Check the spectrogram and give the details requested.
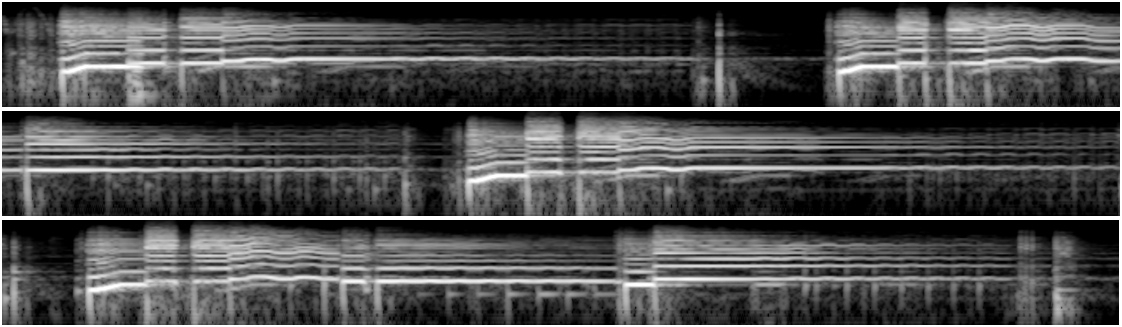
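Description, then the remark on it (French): Electric guitar plays a song's lead part with a clean tone, slightly dirtied and crunchy for texture and sustain: a repeating phrase of ringing chords and single notes, in four sustained bursts of about five seconds each, with no talking. “Au niveau du son, vous l'avez entendu, on est sur un clean éventuellement un peu sali, un peu légèrement crunchy, histoire d'avoir un petit peu de texture et puis de sustain.”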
